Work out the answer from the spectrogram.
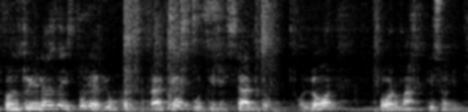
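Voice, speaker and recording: Narrator giving calm instructions. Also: mid-range voice, normal speed. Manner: calm, instructive address to children. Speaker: program narrator. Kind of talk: scripted narration. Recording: TV sound recorded by a home device, with music behind.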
